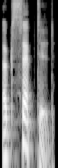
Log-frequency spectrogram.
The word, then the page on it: accepted: anglais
